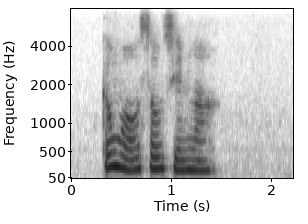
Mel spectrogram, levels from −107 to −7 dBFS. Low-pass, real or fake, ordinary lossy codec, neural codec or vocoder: 7.2 kHz; real; Opus, 16 kbps; none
